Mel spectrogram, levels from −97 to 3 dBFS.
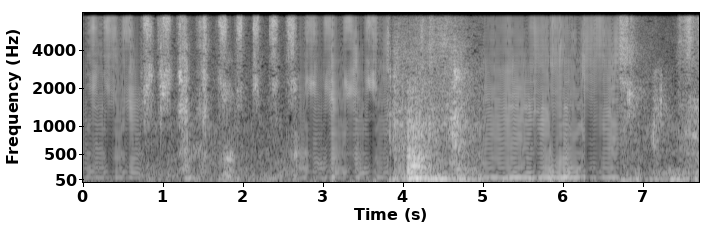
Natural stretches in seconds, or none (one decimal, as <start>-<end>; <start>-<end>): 0.7-2.7; 3.8-5.0; 6.7-7.7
